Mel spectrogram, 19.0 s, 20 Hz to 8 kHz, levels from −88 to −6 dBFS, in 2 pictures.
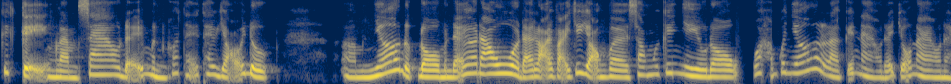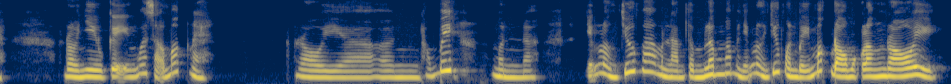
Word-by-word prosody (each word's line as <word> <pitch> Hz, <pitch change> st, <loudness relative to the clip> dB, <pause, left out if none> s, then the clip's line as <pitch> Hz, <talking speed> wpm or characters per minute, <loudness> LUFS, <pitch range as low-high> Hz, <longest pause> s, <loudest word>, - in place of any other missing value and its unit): cái 330 Hz, -, -5 dB
kiện 440 Hz, -, +4 dB
làm 180 Hz, -2 st, +1 dB
sao 255 Hz, +6 st, -2 dB
để 200 Hz, -, -1 dB
mình 220 Hz, -8 st, +1 dB
có 300 Hz, -, -8 dB
thể 240 Hz, 0 st, -8 dB
theo 270 Hz, -2 st, -5 dB
dõi 220 Hz, +6 st, -2 dB
được. 185 Hz, -7 st, +3 dB, 0.7 s
Ờ, 195 Hz, -6 st, -3 dB
mình 185 Hz, +1 st, +2 dB
nhớ 290 Hz, -, +4 dB
được -, -, 0 dB
đồ 195 Hz, -2 st, +5 dB
mình 190 Hz, 0 st, +2 dB
để 250 Hz, +9 st, +1 dB
ở 300 Hz, +1 st, +1 dB
đâu 290 Hz, +1 st, +4 dB
rồi, 270 Hz, -4 st, +6 dB
đại 185 Hz, +1 st, +1 dB
loại 210 Hz, +1 st, +1 dB
vậy. 200 Hz, -, -1 dB
Chứ 315 Hz, -, -3 dB
dọn 195 Hz, -10 st, +1 dB
về 195 Hz, -3 st, 0 dB
xong 255 Hz, +6 st, -5 dB
cái 310 Hz, 0 st, -5 dB
nhiều 230 Hz, -8 st, +2 dB
đồ 200 Hz, -1 st, 0 dB
quá 290 Hz, +3 st, -6 dB
hổng 220 Hz, +5 st, -13 dB
có 325 Hz, -, -7 dB
nhớ 320 Hz, +4 st, -4 dB, 0.2 s
là 205 Hz, -5 st, -2 dB
cái -, -, -7 dB
nào 205 Hz, -9 st, -5 dB
để 185 Hz, +2 st, -4 dB
chỗ -, -, -3 dB
nào 195 Hz, -7 st, -3 dB
nè, 180 Hz, -, -1 dB, 0.7 s
rồi 200 Hz, -2 st, +2 dB
nhiều 200 Hz, -1 st, +2 dB
kiện 200 Hz, +1 st, -2 dB
quá 290 Hz, -, -4 dB
sợ 295 Hz, -, -4 dB
mất 330 Hz, 0 st, -5 dB
nè. 210 Hz, -7 st, -1 dB, 0.9 s
Rồi, 190 Hz, -5 st, -2 dB
ờ, 180 Hz, +1 st, -6 dB, 0.5 s
hổng 225 Hz, +2 st, -6 dB
biết 385 Hz, +1 st, +3 dB, 0.3 s
mình 190 Hz, -5 st, 0 dB
à, 185 Hz, -, -6 dB, 0.5 s
những -, -, -6 dB
lần 210 Hz, -10 st, +1 dB
trước 355 Hz, -, 0 dB
á, 350 Hz, -2 st, -1 dB
mình 225 Hz, -, +2 dB
làm 185 Hz, -1 st, -1 dB
tùm 190 Hz, -1 st, 0 dB
lum 260 Hz, +4 st, +3 dB
á 300 Hz, -, -3 dB
mà 255 Hz, -, -3 dB
những 195 Hz, +8 st, -3 dB
lần 225 Hz, -9 st, 0 dB
trước 335 Hz, -, -2 dB
mình 215 Hz, -4 st, +3 dB
bị 190 Hz, +1 st, +1 dB
mất 360 Hz, +10 st, -1 dB
đồ 205 Hz, -2 st, +5 dB
một 205 Hz, 0 st, -1 dB
lần 210 Hz, +1 st, +4 dB
rồi. 220 Hz, -1 st, +4 dB
215 Hz, 235 wpm, -20 LUFS, 195-270 Hz, 0.9 s, rồi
